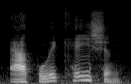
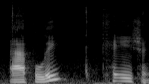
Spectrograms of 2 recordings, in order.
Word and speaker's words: application: 실제 발음은 application. 자, 리듬이 어때요? 굴곡이 2번 생기죠? application 이렇게 되는 거죠. application.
